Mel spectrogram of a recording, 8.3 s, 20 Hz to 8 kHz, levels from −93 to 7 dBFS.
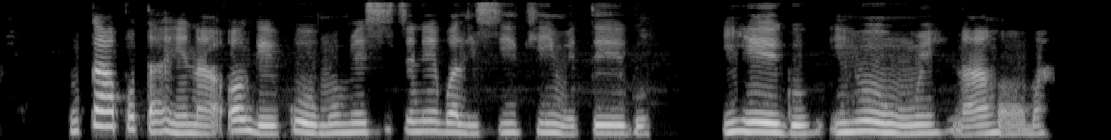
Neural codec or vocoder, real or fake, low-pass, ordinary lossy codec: none; real; 7.2 kHz; Opus, 64 kbps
